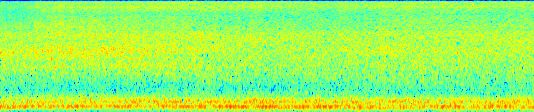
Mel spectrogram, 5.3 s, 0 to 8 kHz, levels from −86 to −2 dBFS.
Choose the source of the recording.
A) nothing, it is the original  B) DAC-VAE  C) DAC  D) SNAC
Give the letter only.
A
